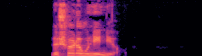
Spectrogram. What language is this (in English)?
Kabyle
